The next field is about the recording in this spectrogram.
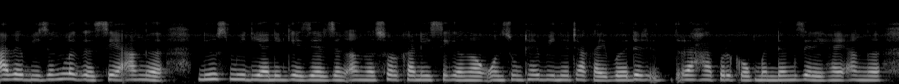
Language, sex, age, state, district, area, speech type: Bodo, female, 30-45, Assam, Chirang, rural, spontaneous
